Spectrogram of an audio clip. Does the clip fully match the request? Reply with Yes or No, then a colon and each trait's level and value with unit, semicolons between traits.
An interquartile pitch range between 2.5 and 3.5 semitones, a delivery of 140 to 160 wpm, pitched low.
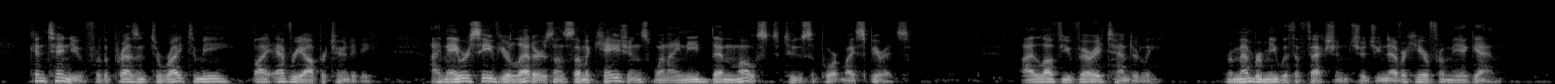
No: average, 3.2 semitones; average, 170 wpm; low, 110 Hz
